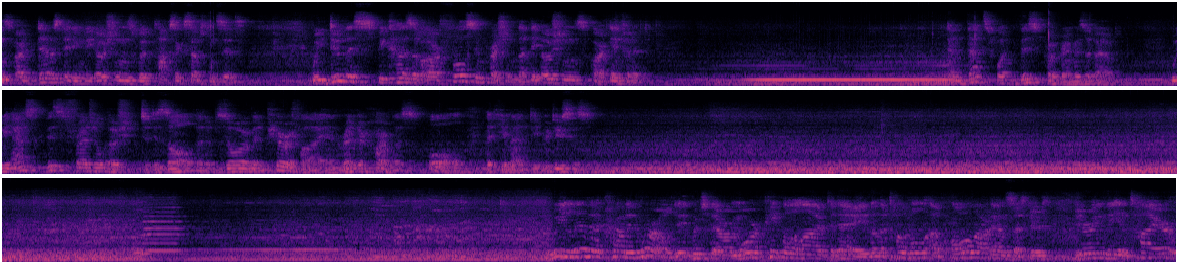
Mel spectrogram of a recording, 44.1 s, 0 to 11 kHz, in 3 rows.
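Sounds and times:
low background hum: 0.0 - 44.0
low soundtrack tone over speakers: 0.0 - 44.0
car horns: 31.0 - 34.1.

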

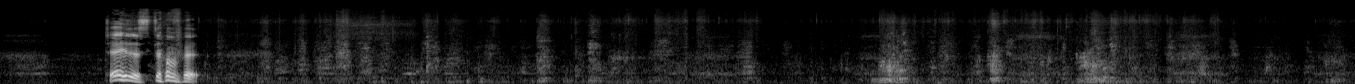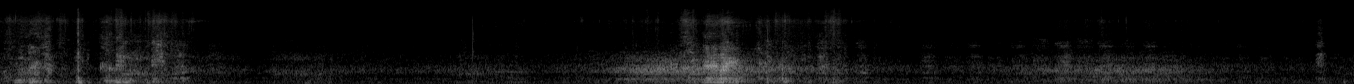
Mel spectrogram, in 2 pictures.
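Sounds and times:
dogs panting while play-fighting: 2.0 - 27.0.

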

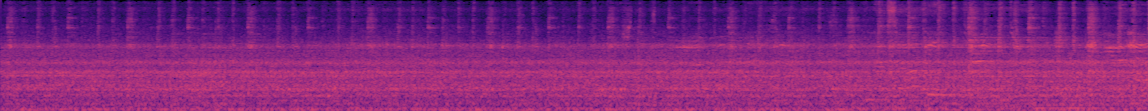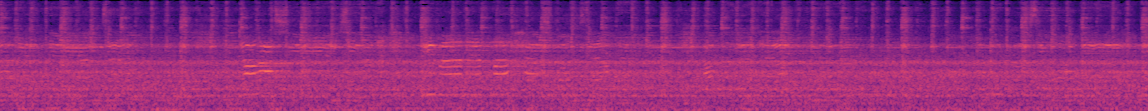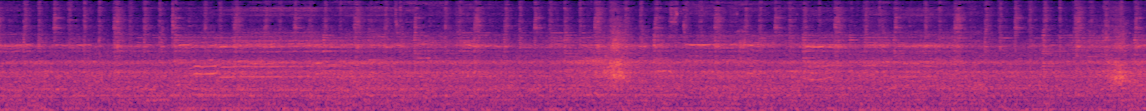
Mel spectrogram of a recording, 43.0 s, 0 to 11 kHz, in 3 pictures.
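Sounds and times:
car road and engine noise: 0.0 - 43.0
music playing: 0.0 - 43.0.

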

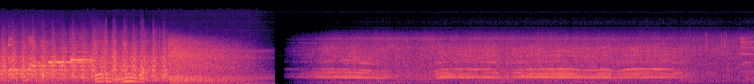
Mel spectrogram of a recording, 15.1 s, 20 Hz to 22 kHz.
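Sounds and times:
multi-tone whistle blasts: 0.2 - 1.9
steady background hiss: 3.8 - 15.0.

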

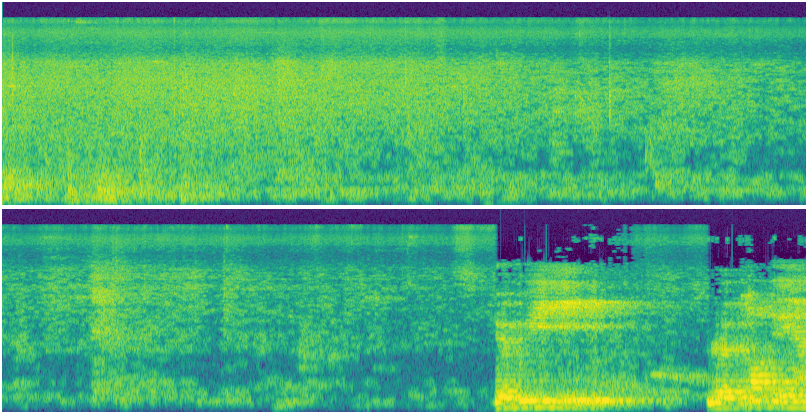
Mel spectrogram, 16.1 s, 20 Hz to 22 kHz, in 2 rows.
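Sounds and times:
steady rumbling noise: 0.0 - 16.0.

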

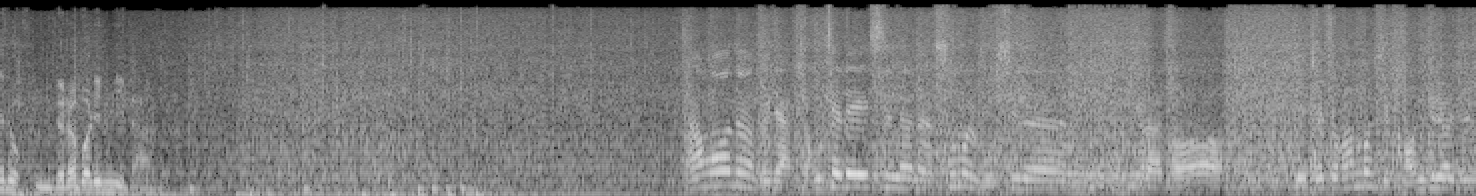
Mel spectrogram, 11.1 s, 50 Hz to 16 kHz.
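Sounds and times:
water sloshing in plastic bags: 0.8 - 7.6.

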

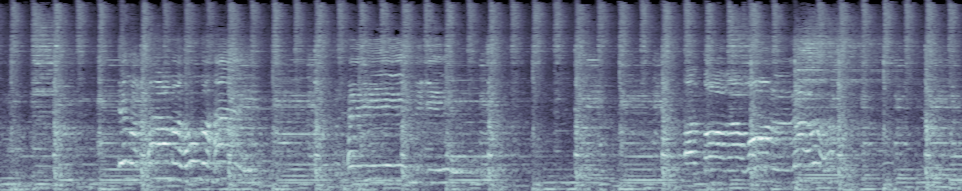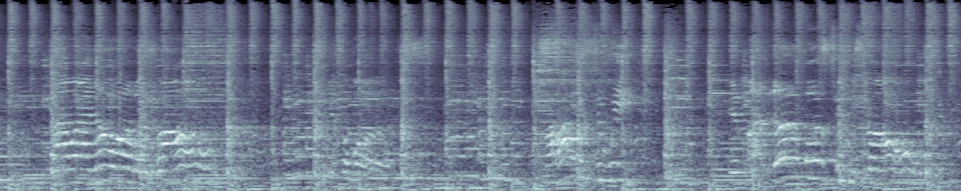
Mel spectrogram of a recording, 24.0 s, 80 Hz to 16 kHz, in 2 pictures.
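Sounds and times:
blues rock band playing: 0.0 - 24.0
drums steady beat: 0.0 - 24.0.

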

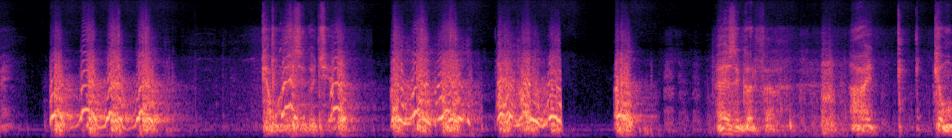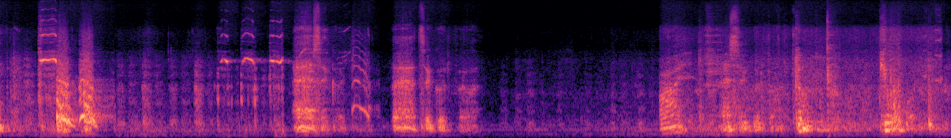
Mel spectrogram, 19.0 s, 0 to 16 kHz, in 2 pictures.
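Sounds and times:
dog barking: 0.4 - 1.9, 2.6 - 6.6, 9.9 - 10.7.

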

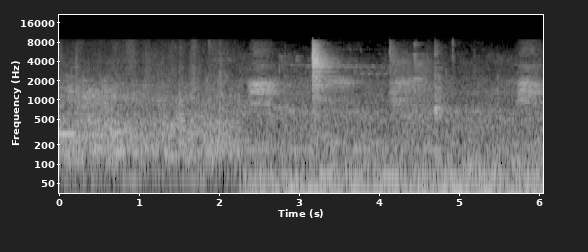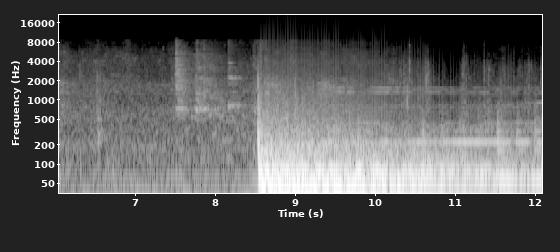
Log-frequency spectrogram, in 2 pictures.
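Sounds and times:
crows cawing: 2.4 - 7.0.

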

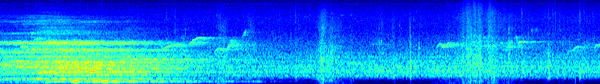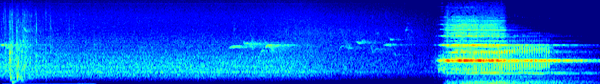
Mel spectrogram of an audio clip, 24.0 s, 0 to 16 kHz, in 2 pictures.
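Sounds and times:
loud ringing horror stinger: 0.0 - 5.4, 20.7 - 24.0
jungle ambient hiss: 0.0 - 21.8.

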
